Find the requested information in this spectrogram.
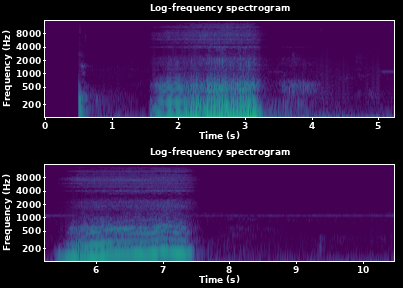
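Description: Two loud, rattling, low-pitched snores on inhalation, with quieter breathing between them: snoring.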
